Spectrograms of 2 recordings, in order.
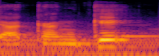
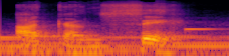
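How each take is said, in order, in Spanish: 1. La segunda c se pronuncia como un sonido k. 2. La segunda c se pronuncia como un sonido s.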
